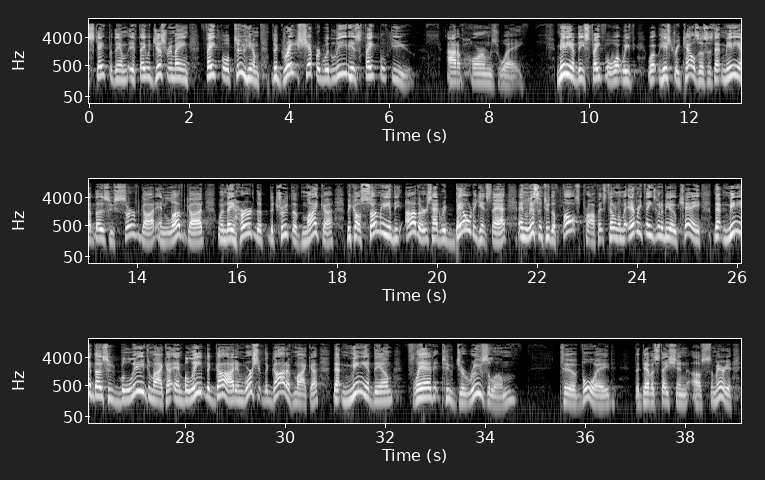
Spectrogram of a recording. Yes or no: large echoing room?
yes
